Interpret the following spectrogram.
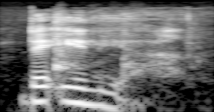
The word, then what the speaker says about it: Devillier: Devillier.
